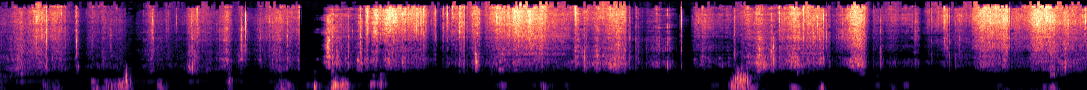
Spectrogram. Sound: rustling sounds while plucking grasses and mixing the soil; sound when pouring water and noises when mixing soil

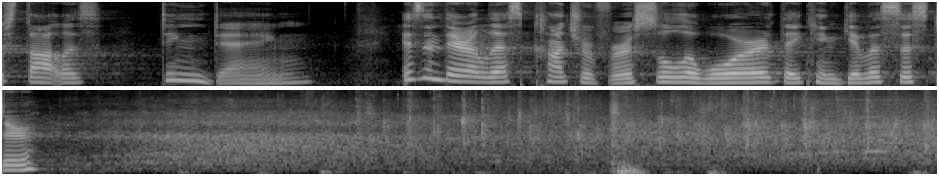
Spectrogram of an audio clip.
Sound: laughter and Applause

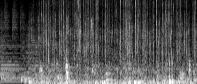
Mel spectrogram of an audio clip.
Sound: fish flapping

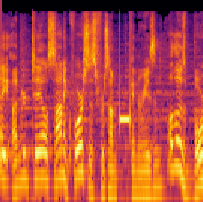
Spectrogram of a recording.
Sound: beep

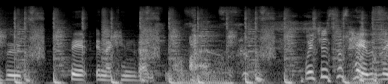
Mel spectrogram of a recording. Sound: laugh

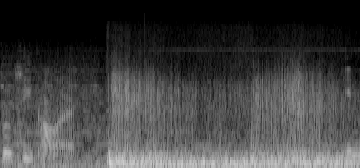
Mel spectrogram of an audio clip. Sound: explosion

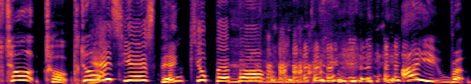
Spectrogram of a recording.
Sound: children laughing

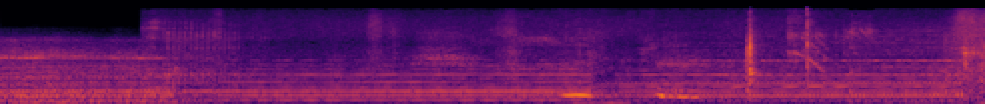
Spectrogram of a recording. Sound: both snoring

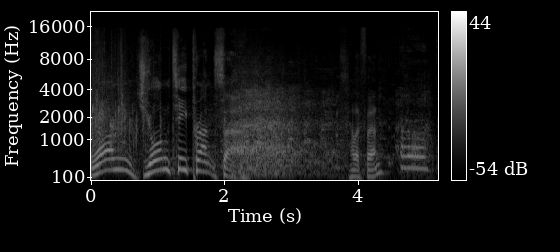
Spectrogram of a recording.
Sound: crowd applauds and cheers

